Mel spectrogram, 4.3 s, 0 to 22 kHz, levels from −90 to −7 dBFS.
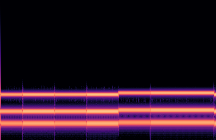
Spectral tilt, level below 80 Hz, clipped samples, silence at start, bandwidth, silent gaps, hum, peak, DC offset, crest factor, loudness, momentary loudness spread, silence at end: -9.5 dB/octave; under -90 dBFS; under 0.1%; 0 s; 1.8 kHz; none; none; -12 dBFS; under 0.1%; 8 dB; -18 LUFS; 4 LU; 0 s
